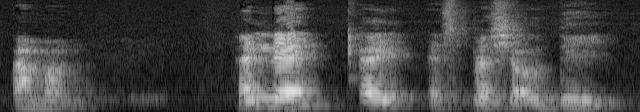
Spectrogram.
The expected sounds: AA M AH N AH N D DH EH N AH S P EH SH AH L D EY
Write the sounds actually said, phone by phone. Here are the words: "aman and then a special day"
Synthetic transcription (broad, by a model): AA M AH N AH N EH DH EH AH S P EH SH AH L D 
